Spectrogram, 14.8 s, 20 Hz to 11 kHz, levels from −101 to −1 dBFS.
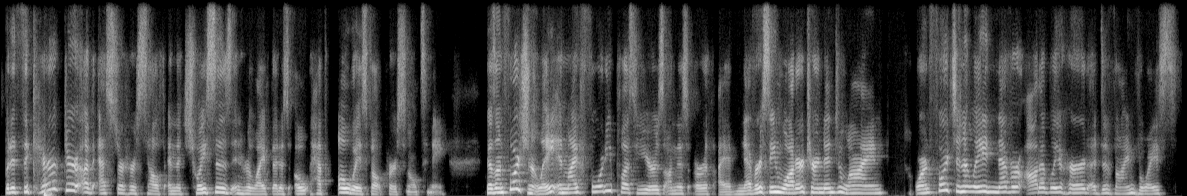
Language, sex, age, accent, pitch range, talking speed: English, female, 30-49, American, 160-225 Hz, 185 wpm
